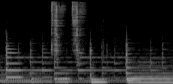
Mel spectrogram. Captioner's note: click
